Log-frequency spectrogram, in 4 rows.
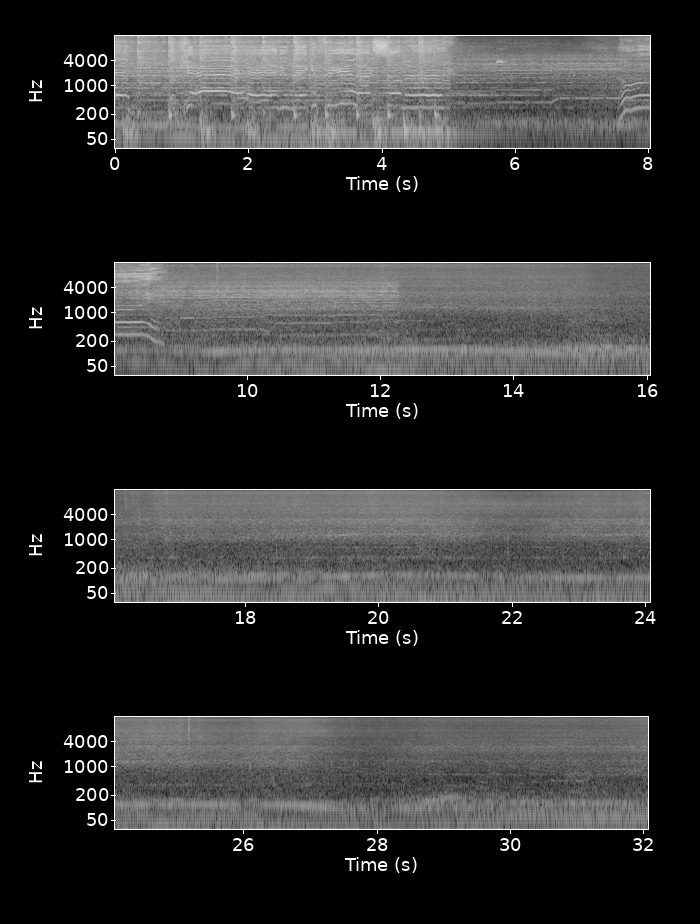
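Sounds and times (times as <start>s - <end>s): road noise: 0.0s - 32.0s
scooter engine cruising: 0.0s - 32.0s.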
